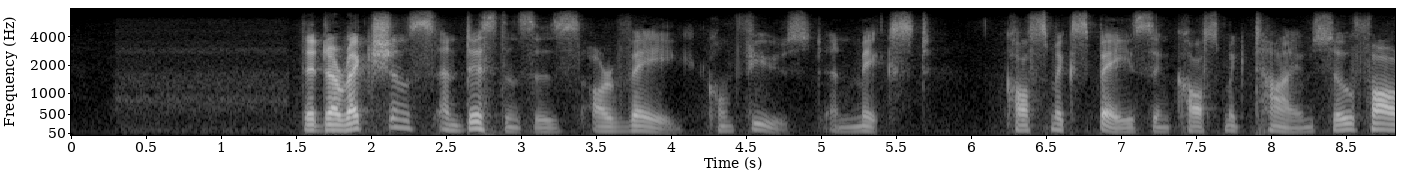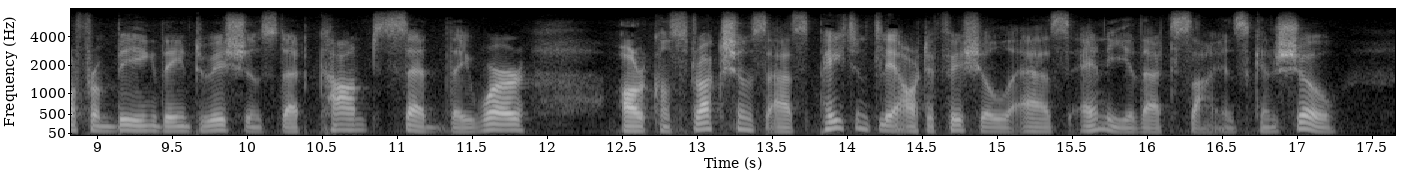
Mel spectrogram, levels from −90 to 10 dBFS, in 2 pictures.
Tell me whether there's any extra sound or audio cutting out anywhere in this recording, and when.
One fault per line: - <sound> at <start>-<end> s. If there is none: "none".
none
